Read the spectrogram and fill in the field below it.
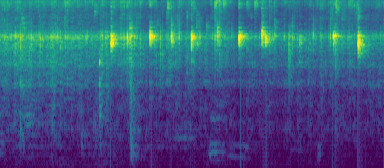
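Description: Pakora batter drops into hot oil in a kadai, giving a run of short, sharp crackling bursts over a thin, steady sizzle, close by.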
